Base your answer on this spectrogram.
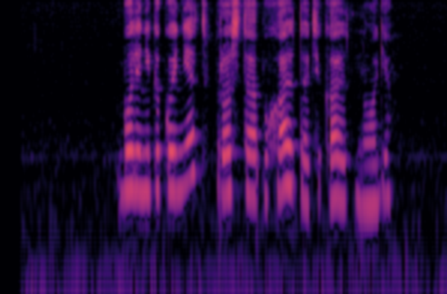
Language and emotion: Russian, neutral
